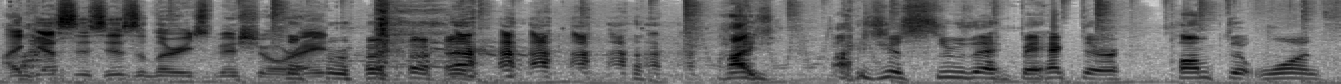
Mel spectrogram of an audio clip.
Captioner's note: laughing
